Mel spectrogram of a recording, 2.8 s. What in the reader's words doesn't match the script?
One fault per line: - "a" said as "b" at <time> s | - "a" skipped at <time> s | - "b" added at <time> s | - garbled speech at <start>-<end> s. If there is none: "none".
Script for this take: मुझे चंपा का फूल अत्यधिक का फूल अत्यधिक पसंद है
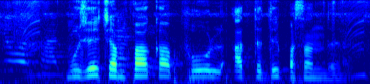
- "का फूल अत्यधिक" skipped at 2.2 s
